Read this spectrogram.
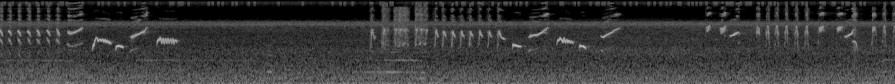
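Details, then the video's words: Lure song of a white-rumped shama for stressed, lazy-singing birds: scattered sweet whistles and upslurred notes mixed with bursts of rapid high ticking trills, with a short pause midway. "Pancingan murai batu ampuh cocok untuk pancingan murai batu stres malas bunyi"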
